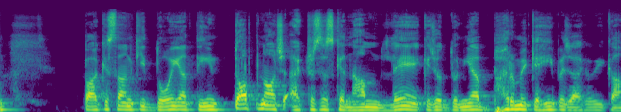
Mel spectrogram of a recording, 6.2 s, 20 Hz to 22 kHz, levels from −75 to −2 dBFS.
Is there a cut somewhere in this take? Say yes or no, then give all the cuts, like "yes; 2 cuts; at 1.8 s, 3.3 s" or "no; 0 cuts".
no; 0 cuts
